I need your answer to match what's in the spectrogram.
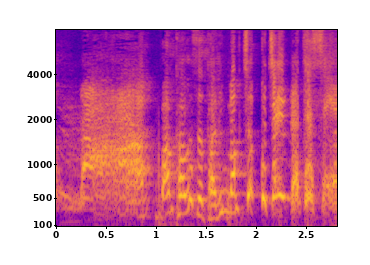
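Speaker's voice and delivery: put-on high, loud child begging for mercy; a child crying out to mom and dad; pleading child. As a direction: beg like a kid being spanked. Child begging during a beating.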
